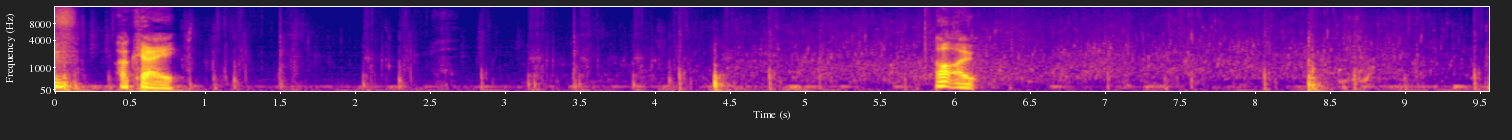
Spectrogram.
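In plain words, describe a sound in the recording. Footsteps tread slowly over stone.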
